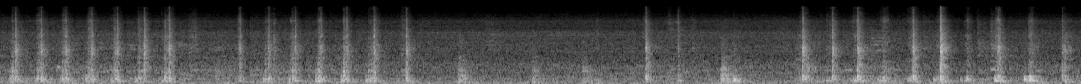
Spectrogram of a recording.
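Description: Rapid chopping on a block, about four knocks a second, in two runs with a pause of about two seconds between them.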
